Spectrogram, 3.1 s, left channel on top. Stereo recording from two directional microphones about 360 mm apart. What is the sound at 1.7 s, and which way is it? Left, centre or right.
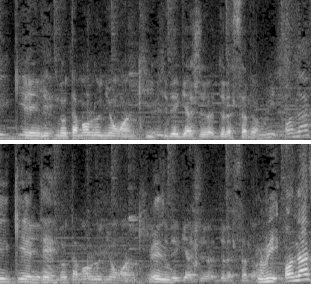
Speech, left.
